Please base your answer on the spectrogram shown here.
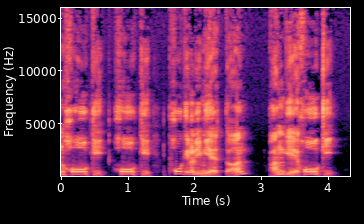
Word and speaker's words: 放棄: 발음은 호기.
